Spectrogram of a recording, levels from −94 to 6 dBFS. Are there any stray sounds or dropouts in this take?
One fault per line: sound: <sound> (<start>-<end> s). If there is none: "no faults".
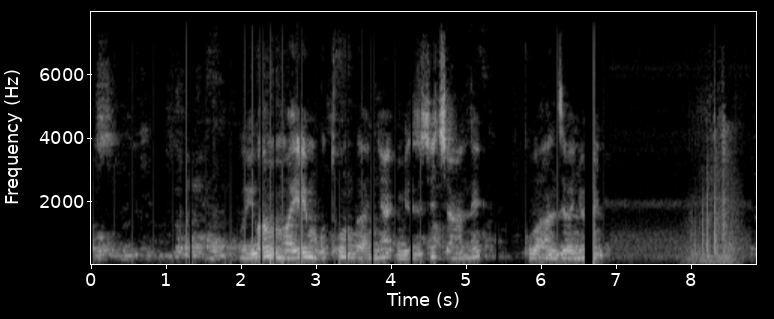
sound: dropout (6.6-6.7 s)
sound: squeak (7.8-8.7 s)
